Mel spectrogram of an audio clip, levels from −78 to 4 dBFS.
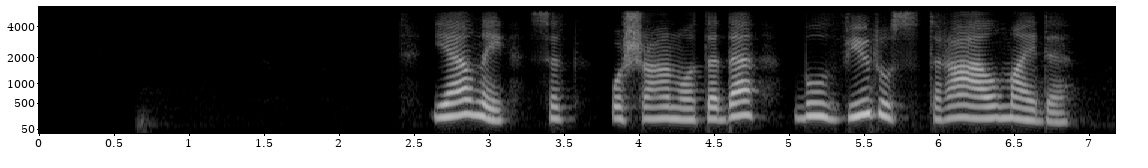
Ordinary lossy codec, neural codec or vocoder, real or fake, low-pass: none; codec, 16 kHz, 0.2 kbps, FocalCodec; fake; 5.4 kHz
